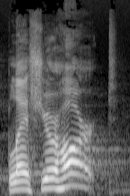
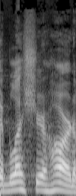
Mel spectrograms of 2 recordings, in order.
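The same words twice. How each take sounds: First: Slow, knowing "Bless your heart"; southern bless your heart. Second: Quiet, sweet "Bless your heart"; soft Southern pity. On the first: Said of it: "the right vocal inflection to use the phrase". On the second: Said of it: "you can say". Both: Shown as a demonstration.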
